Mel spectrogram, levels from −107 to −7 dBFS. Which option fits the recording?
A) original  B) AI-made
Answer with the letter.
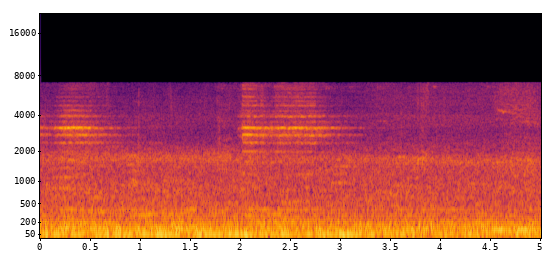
A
